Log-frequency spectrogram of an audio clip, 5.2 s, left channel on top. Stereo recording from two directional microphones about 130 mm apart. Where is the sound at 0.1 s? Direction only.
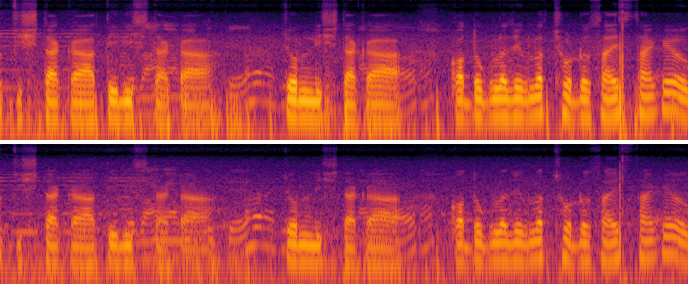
45° left (ahead or behind).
